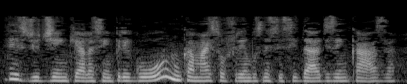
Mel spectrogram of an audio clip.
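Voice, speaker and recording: A woman playing a frail, courteous middle-aged mother in an audio drama. She speaks politely and formally in a slightly low voice, with faint ambient noise behind. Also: fairly even intonation, fairly quick, close to an everyday voice. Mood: reassuring.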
